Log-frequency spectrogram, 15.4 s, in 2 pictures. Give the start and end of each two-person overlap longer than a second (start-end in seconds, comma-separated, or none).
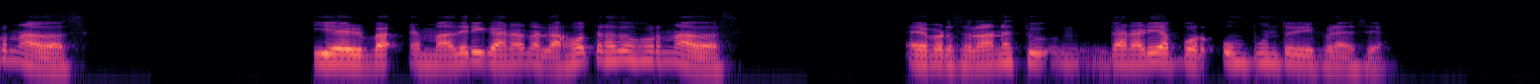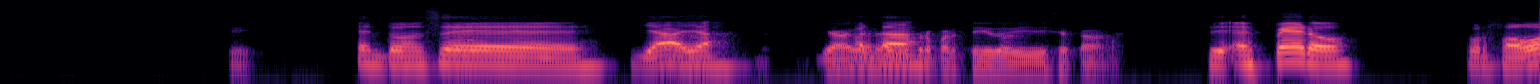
none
